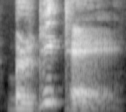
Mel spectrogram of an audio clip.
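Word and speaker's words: Birgitte: way it's b-i-r-g-i-t-t-e so it's definitely not b-r-i it's b-i-r and i know that and so i always kind of read it as bridget because it was an easier name and it just made more sense so budget fine i can do that and i looked this up this is in the glossary it confirms that apparently michael kramer is quote unquote correct it is supposed to be bergite hell no bergite i'm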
